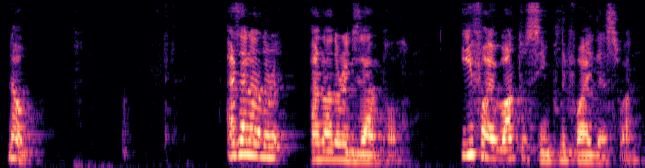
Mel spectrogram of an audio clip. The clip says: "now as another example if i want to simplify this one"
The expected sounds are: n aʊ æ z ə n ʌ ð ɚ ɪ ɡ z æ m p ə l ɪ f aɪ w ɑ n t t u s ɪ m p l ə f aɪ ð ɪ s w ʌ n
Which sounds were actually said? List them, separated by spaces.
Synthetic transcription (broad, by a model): n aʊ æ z ə n ʌ ð ɚ ɪ ɡ z æ m p ə l ɪ f aɪ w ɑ n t t u s ɪ m p l ə f aɪ ð ɪ s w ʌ n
